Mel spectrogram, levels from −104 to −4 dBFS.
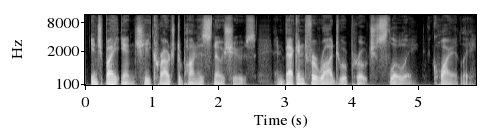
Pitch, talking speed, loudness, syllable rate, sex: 85 Hz, 175 wpm, -21 LUFS, 4.6 syllables/s, male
